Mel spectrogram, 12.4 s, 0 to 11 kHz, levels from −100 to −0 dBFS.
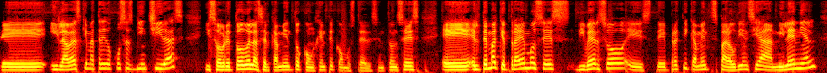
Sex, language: male, Spanish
